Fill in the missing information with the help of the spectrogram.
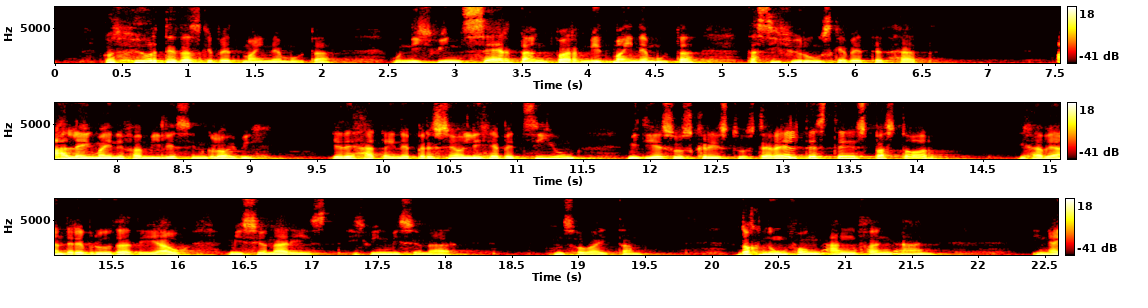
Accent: Ecuador; German is a second language; now in Germany; Ich komme aus Ecuador. Ich bin in Ecuador geboren und aufgewachsen. Ich bin … eine DMG-Missionarin.

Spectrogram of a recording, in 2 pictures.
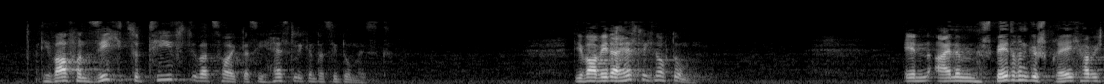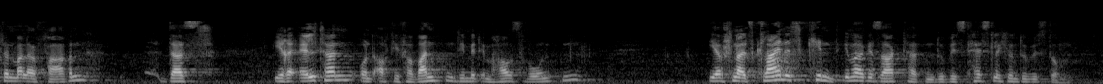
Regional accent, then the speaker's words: Germany; Ich habe Amerikaner beobachtet und wenn die über sich selbst gesprochen haben, da habe ich als Deutscher eine Gänsehaut gekriegt.

